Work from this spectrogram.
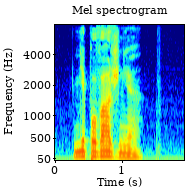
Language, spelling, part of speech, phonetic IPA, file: Polish, niepoważnie, adverb, [ˌɲɛpɔˈvaʒʲɲɛ], Pl-niepoważnie.ogg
